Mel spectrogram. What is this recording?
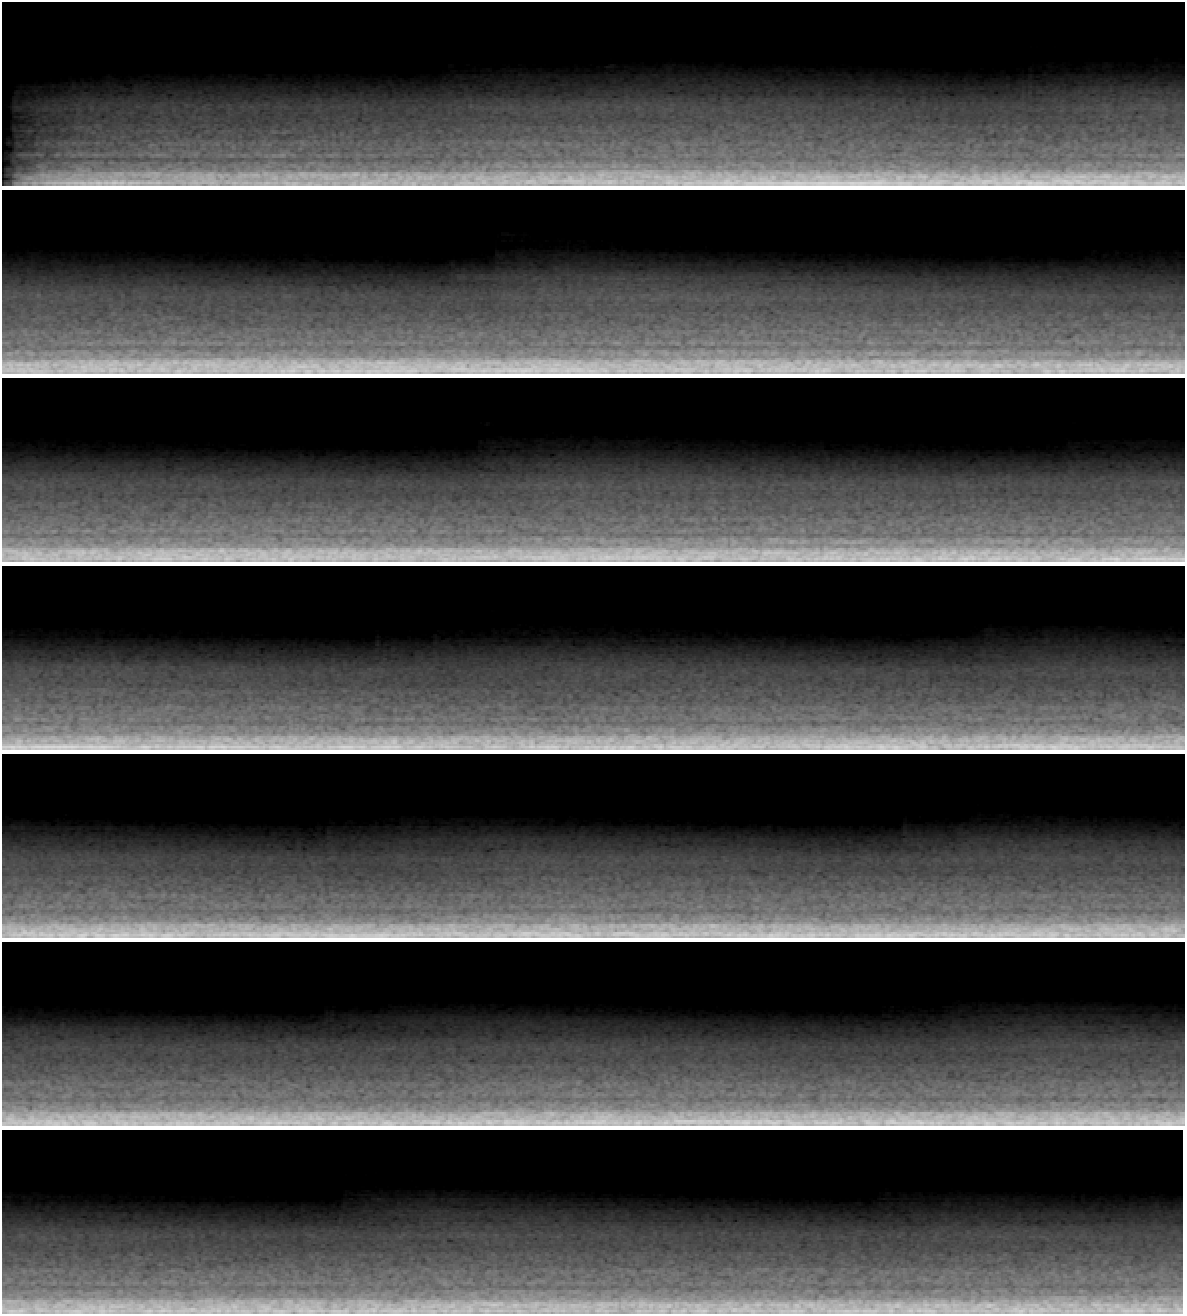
Secret Temple Storm
Ambient, Atmosphere, Chill, Cinematic, Dark, Field-recording, Film, Movie, Relax, Scary, Secret, SFX, Sound, Soundscape, Storm, Temple, Travel, Wind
